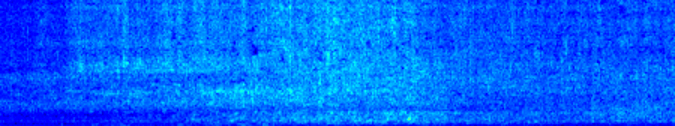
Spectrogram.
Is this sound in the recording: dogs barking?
no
